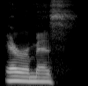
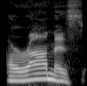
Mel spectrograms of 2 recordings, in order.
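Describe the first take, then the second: First: Aramis said as AIR-uh-mis; Aramis stressed first syllable. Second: Aramis said as ah-RAH-mis; Aramis stressed second syllable. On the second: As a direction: stress the middle of Aramis, with an "ah" vowel. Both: Shown as a demonstration. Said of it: "depending on how you want to pronounce it".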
